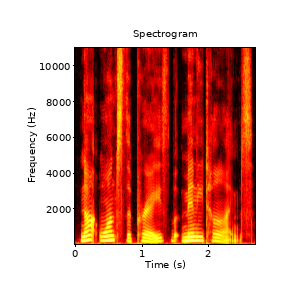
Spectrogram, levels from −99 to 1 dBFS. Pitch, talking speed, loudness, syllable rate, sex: 205 Hz, 155 wpm, -17 LUFS, 4.1 syllables/s, female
